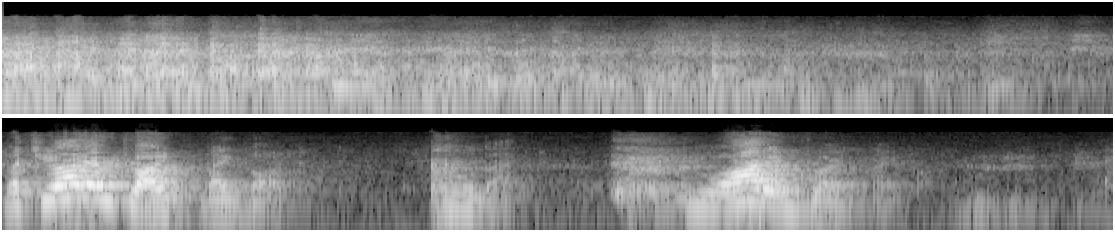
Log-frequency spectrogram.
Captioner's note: laughter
